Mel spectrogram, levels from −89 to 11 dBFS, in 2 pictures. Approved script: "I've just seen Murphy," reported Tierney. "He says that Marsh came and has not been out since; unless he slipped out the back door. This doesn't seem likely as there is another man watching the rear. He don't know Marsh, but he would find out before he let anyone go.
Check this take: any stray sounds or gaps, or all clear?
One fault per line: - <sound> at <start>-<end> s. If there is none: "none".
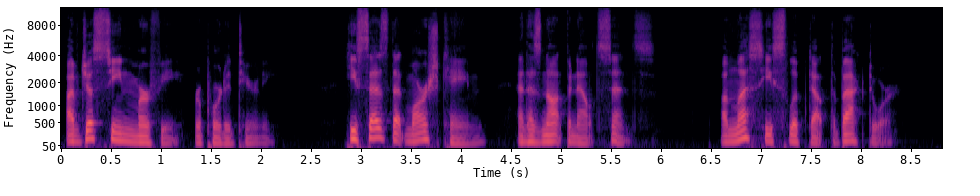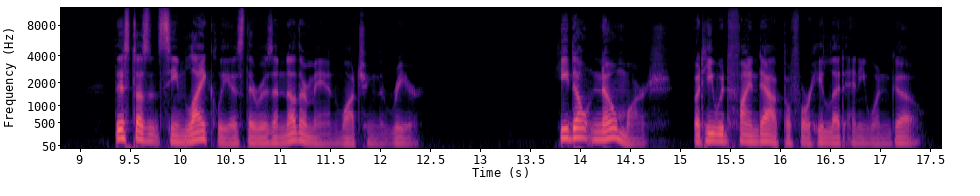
none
